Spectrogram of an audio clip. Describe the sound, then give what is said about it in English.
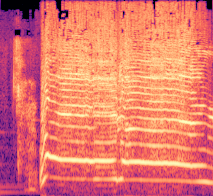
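A person lets out a long, loud, sustained yell that holds a steady pitch for about two seconds, following a brief murmur at the start. “Yell it up.”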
